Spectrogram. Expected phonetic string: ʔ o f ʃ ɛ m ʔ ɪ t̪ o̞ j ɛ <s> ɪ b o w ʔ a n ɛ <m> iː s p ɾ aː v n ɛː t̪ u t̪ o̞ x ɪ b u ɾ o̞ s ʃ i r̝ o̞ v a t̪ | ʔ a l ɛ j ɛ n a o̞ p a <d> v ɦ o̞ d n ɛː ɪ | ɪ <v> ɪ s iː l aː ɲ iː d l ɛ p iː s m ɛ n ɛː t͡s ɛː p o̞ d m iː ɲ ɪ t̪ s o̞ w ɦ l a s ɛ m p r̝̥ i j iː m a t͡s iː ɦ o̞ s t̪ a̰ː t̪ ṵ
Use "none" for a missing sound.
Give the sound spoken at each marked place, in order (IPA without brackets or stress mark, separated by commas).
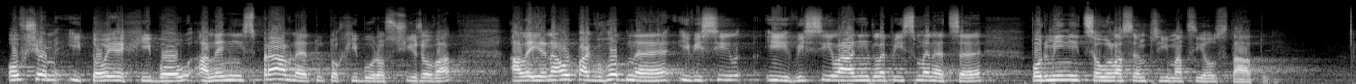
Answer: x, ɲ, ɡ, v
